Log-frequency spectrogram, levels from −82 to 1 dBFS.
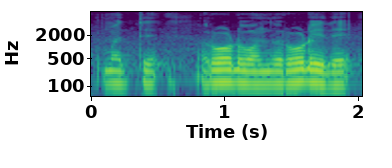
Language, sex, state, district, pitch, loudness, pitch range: Kannada, male, Karnataka, Koppal, 125 Hz, -16 LUFS, 120-130 Hz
